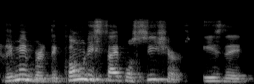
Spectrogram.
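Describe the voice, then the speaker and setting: A man's voice: a little high, expressive, a little fast, darkish tone, breathy edge. A man from South America giving a rambling medical lecture as a physician, full of fillers and restarts. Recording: dull lo-fi recording.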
